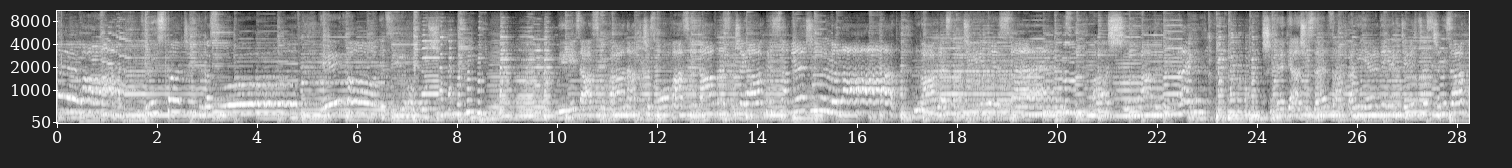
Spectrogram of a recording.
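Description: A tango played live on accordion, with chords and melody held throughout. A woman sings over it with a wavering vibrato, her voice strongest in the first few seconds.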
